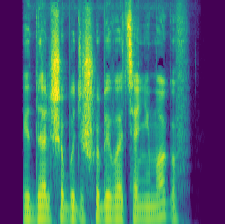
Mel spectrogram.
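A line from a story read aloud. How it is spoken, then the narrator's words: Snorting. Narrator (Russian): Хмыкнул Джар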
